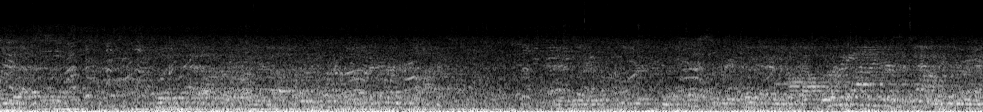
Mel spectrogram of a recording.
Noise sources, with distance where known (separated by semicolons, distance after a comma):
unidentified human voice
